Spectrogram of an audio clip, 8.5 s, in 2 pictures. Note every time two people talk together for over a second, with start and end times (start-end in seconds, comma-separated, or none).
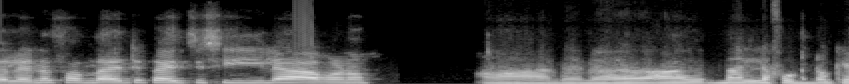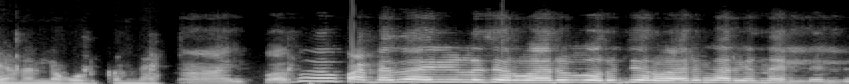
none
